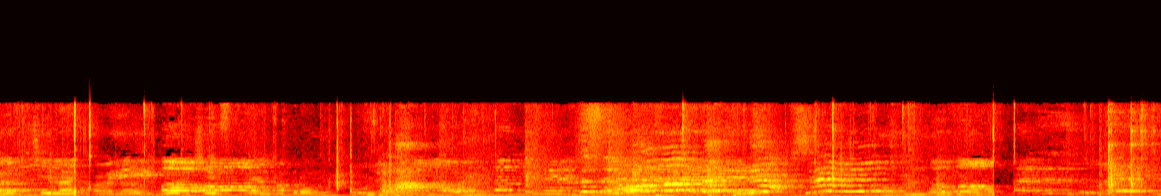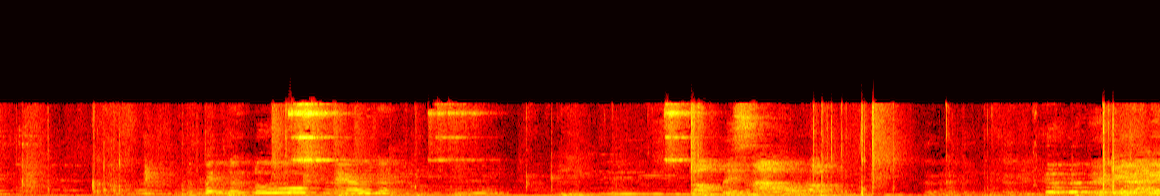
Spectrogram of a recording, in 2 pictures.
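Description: Plastic toy egg halves click and snap together.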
